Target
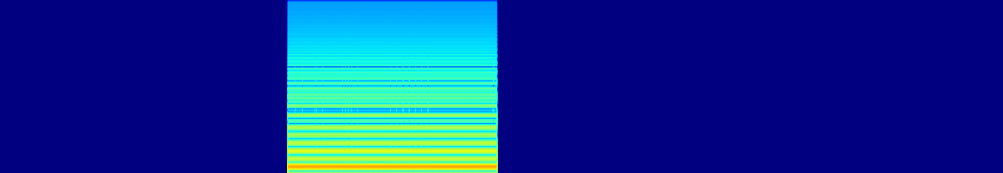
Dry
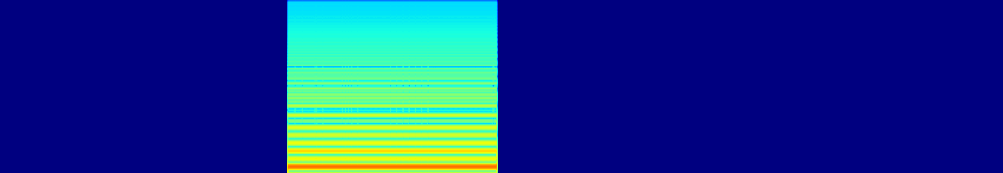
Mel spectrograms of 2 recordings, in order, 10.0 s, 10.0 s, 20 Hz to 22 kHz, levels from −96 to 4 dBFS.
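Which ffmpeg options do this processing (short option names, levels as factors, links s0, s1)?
-af "alimiter=level_in=1.68:limit=0.0631:level=0:latency=1,volume=0.596,volume=1.5"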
